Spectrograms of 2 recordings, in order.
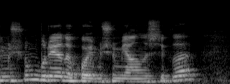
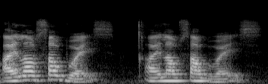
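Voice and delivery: slow, deliberate English; slow model sentence; slower than usual. Shown as a demonstration. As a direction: spell it out slowly for students. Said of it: "Videoyu durdurun, yapın".

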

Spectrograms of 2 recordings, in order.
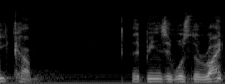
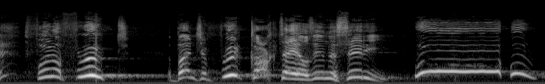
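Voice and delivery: much higher and louder, slow rapturous cry; ecstatic shouting; 12 dB louder, slower than usual. Real, not acted. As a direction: shout it out overflowing with joy. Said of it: "I'm getting a little excited".

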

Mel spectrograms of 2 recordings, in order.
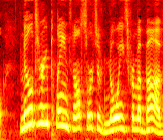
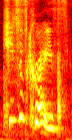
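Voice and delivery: drawn-out, higher "Jesus Christ" in disbelief; exasperated exclamation; 8 semitones higher, much slower than usual. Real, not acted. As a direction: stretch it out, fed up. Mocking a creepy comic panel.

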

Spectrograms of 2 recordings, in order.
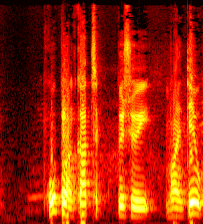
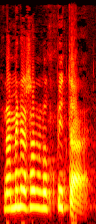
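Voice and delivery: high, fast, defensive little bird voice; defensive squeak; 14 semitones higher, much faster than usual. A narrator's reading. Joni defends himself to his brothers, high and fast. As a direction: protest quickly in a high squeaky voice. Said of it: "Joni puolustautui".

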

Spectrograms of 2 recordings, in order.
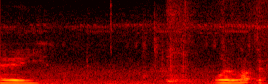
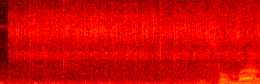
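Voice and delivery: slow breathy whispered aside; 4 dB quieter, much slower than usual. Real, not acted. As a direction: breathe it out slowly. Odd aside about pal.

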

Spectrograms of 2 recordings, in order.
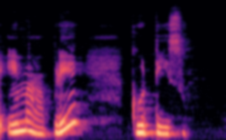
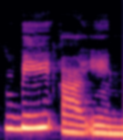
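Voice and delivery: letters spelt out slowly one by one; slow letter-by-letter spelling; 3 dB louder, slower than usual. Shown as a demonstration. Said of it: "અહીં આપણને spelling આપેલા છે".

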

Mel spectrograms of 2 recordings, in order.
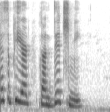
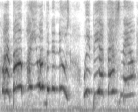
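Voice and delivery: much higher, loud whiny plea; mock wail; 12 semitones higher, 5 dB louder, faster than usual. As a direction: cry out to Bob like a betrayed best friend. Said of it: "I was like".

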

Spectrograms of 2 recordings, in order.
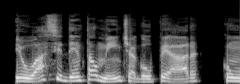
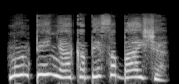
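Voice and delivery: urgente. Acted. Rachel escondida.

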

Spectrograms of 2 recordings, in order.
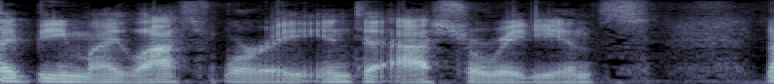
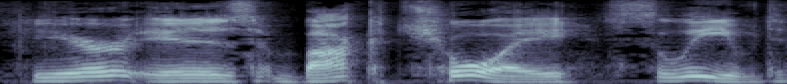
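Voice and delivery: usual speaking voice

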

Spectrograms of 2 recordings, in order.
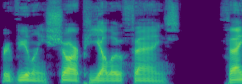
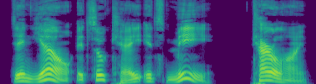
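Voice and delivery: raised, higher urgent voice; louder, higher, insistent reassurance; urgent calling out; 7 semitones higher, 5 dB louder than usual. Acted. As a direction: call out to calm a frightened friend. Friend calling out to frightened girl.

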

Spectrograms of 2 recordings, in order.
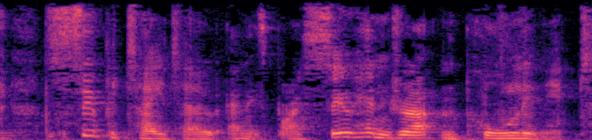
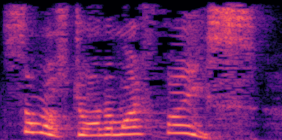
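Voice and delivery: higher, indignant voice; upset broccoli; 13 semitones higher, 3 dB louder than usual. A narrator's reading. Broccoli upset about a doodled face. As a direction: complain in dismay. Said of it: "cried Broccoli".

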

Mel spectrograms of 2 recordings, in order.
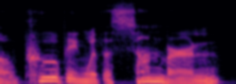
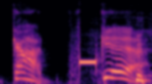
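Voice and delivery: silly high voice; 9 semitones higher than usual. Pretend. Savouring drink in silly voice.

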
